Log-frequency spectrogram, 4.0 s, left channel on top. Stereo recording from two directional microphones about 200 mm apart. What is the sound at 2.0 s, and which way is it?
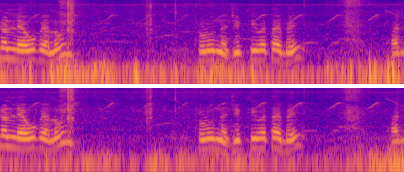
Speech, 5° right (ahead or behind).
